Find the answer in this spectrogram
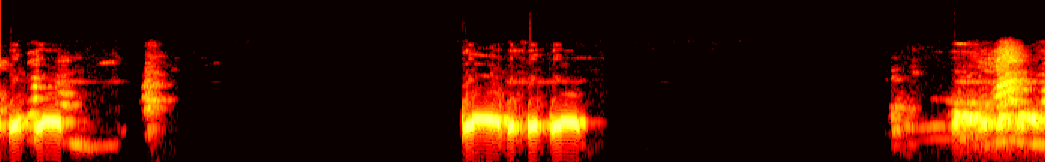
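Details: Local zebra dove (perkutut) singing actively: separated rolling coo phrases of quick quavering pulses, one at the start, one after a three-second pause and another at the end, with faint rustling.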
